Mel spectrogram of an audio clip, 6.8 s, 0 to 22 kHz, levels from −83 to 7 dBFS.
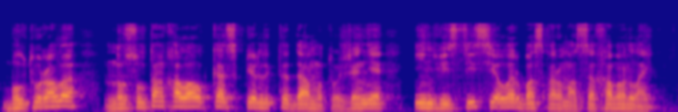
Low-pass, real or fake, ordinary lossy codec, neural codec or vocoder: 9.9 kHz; fake; none; codec, 16 kHz in and 24 kHz out, 2.2 kbps, FireRedTTS-2 codec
